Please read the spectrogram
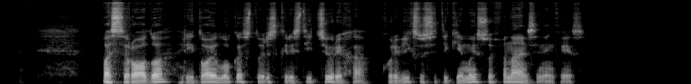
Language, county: Lithuanian, Vilnius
